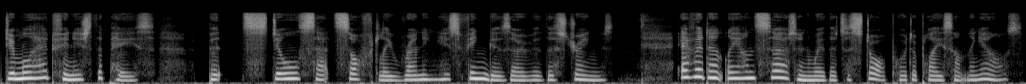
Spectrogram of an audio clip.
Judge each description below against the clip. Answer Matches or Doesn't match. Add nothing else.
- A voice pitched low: Doesn't match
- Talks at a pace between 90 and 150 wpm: Matches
